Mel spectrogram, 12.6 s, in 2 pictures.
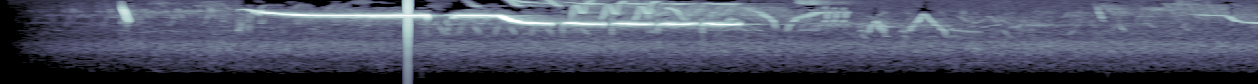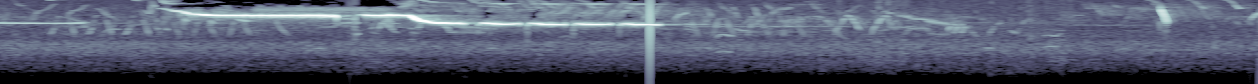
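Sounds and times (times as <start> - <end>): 
Golden-crowned sparrow song with clear high whistle and short repeated notes: 1.2 - 4.8, 5.9 - 11.3.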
